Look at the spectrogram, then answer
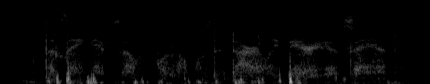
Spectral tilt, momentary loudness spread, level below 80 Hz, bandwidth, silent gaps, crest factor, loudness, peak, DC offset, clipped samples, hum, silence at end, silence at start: -6 dB/octave; 20 LU; -62 dBFS; 13.5 kHz; none; 30 dB; -46 LUFS; -16 dBFS; under 0.1%; under 0.1%; none; 0.3 s; 0.3 s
